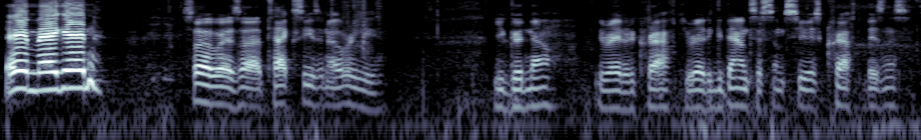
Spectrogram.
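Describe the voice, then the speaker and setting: Teasing man with a gravelly voice. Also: medium pitch, moderate pace, a bit bright. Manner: teasing, playful. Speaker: co-host of a live craft stream. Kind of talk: casual joking chat while crafting. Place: indoor craft workshop.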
